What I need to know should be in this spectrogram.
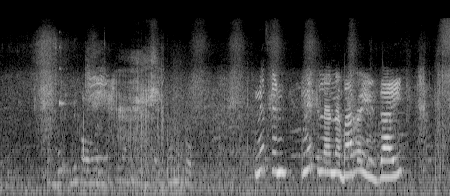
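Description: A young child talks and squeals in a high voice close by.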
